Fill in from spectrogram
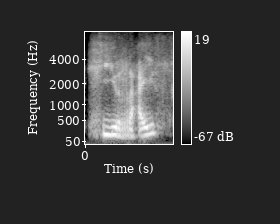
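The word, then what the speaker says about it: hiraeth: And he was searching for a strong word for our band name, and then he came to this, who's actually pronounced Hiraith with a TH at the end.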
